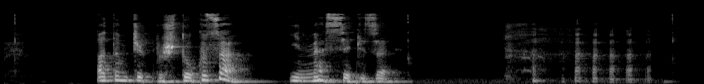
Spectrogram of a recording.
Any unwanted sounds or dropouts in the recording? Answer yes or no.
yes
